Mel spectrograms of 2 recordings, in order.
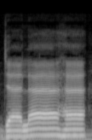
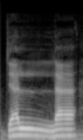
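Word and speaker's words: جَلَّاهَا: Nah, di sini lamnya ada tasdid ya. Nah, ini tasdid ini harus ditekan sedikit suaranya. Jangan sampai kita membacanya wan nahari idza jalaha. Enggak boleh. Ya, ditekan sedikit suaranya. Jalla. Nah, kenapa harus seperti itu?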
